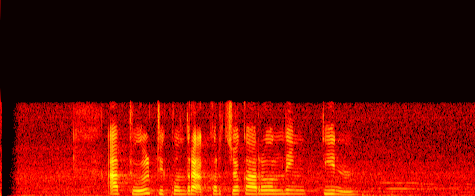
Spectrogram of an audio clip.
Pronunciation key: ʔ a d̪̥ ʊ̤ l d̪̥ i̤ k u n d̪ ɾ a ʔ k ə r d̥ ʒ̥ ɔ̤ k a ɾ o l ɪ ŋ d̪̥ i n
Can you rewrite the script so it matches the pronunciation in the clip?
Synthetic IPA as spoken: ʔ a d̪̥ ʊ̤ l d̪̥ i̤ k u n t̪ ɾ a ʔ k ə r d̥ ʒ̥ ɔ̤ k a ɾ o l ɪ ŋ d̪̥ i n

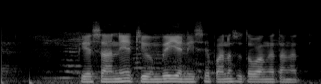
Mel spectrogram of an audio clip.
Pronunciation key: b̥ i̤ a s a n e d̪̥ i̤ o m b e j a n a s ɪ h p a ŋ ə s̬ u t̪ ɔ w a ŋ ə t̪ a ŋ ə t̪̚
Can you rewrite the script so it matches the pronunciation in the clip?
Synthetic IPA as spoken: b̥ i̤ a s a n e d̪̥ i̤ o m b e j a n i s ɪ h p a n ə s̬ u t̪ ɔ w a ŋ ə t̪ a ŋ ə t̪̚

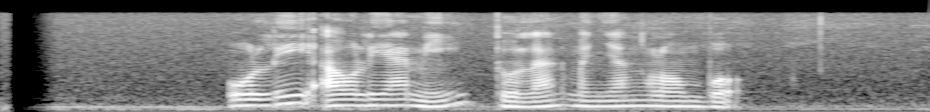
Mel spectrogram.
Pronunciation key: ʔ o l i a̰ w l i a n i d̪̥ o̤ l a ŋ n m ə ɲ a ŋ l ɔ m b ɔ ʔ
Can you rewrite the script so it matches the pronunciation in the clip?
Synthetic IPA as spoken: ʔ u l i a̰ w l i a n i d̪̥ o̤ l a n m ə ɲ a ŋ l ɔ m b ɔ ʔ

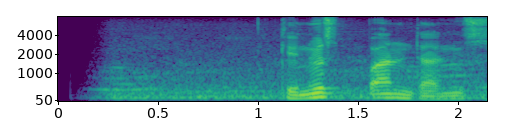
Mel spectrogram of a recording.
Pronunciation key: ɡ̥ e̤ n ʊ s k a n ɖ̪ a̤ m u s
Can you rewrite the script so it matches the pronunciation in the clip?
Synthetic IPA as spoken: ɡ̥ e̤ n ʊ s p a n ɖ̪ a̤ n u s

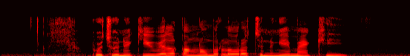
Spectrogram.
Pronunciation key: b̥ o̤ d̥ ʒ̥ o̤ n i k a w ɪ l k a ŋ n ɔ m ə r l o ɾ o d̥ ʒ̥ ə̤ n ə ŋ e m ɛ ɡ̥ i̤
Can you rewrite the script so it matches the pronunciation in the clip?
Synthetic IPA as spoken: b̥ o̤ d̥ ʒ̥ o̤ n e k i w ɪ l k a ŋ n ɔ m ə r l o ɾ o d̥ ʒ̥ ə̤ n ə ŋ e m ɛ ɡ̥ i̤

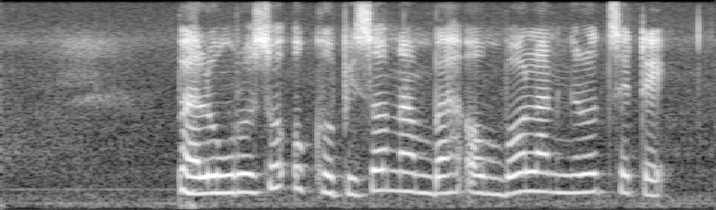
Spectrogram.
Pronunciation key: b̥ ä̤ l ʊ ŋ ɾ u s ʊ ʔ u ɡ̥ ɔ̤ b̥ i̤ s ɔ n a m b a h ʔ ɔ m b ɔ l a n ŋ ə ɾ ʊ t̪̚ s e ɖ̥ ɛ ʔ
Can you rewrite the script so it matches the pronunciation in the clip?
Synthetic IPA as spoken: b̥ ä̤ l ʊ ŋ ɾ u s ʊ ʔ u ɡ̥ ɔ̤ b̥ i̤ s ɔ n a m b a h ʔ ɔ m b ɔ l a n ŋ ə ɾ ʊ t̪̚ s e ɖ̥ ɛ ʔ

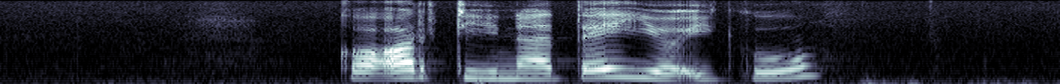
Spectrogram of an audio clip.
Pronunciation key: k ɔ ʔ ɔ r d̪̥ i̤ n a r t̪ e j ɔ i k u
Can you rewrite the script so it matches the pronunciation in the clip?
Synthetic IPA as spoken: k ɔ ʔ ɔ r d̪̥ i̤ n a t̪ e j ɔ i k u

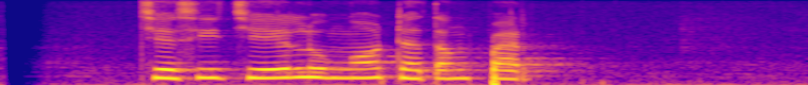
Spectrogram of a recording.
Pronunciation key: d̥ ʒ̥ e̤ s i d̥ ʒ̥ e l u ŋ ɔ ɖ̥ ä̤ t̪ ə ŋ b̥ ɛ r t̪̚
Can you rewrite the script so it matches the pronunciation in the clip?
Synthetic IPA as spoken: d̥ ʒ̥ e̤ s i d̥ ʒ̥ e l u ŋ ɔ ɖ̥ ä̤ t̪ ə ŋ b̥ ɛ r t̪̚

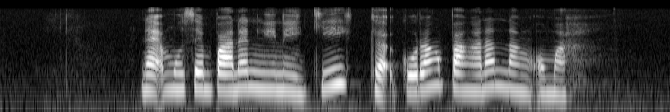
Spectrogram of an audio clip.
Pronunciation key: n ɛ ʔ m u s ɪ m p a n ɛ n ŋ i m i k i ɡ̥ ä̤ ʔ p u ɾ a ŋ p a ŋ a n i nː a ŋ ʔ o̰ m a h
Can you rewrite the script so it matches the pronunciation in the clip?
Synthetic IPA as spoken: n ɛ ʔ m u s ɪ m p a n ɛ n ŋ i n i k i ɡ̥ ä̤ ʔ k u ɾ a ŋ p a ŋ a n a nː a ŋ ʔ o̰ m a h

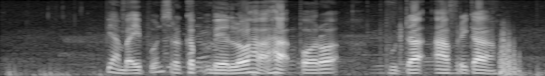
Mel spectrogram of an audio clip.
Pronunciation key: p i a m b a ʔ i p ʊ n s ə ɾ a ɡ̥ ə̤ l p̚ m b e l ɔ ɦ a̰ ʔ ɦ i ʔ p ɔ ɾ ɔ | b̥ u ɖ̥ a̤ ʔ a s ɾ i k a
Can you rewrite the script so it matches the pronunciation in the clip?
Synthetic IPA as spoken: p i a m b a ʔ i p ʊ n s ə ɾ ə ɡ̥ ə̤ p̚ m b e l ɔ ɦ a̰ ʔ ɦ a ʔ p ɔ ɾ ɔ | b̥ u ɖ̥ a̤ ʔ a f ɾ i k a

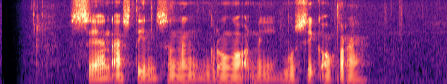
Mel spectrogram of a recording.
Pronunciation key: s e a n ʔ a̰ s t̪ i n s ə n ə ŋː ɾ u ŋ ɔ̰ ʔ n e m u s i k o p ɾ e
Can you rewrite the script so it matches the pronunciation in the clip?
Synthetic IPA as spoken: s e a n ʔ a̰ s t̪ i n s ə n ə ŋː ɾ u ŋ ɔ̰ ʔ n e m u s ɪ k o p ɾ a

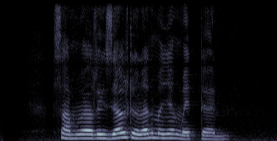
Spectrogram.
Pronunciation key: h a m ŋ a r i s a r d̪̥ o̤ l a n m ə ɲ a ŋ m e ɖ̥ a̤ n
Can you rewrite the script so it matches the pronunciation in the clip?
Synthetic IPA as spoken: s a m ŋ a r i z a l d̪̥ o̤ l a n m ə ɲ a ŋ m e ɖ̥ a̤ n

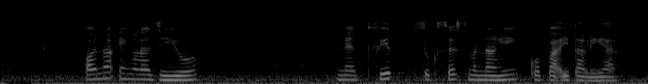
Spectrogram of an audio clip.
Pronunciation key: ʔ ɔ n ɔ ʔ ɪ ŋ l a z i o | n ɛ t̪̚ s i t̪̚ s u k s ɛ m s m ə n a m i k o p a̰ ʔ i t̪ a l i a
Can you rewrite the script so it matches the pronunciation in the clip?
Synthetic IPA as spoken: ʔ ɔ n ɔ ʔ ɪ ŋ l a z i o | n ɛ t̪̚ f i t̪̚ s u k s ɛ s m ə n a ŋ i k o p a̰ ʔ i t̪ a l i a

